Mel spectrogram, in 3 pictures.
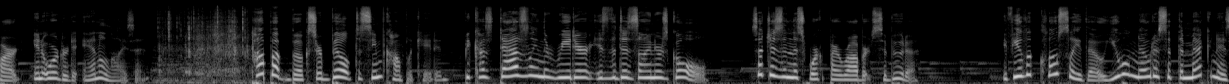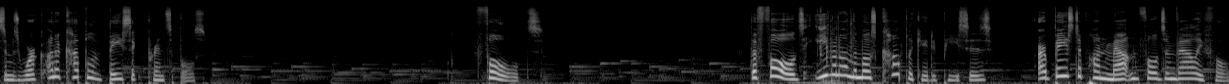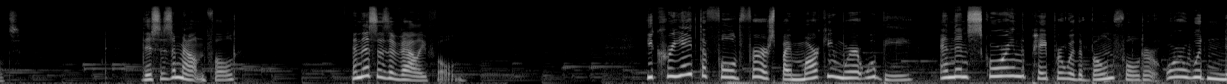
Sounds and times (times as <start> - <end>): Speech: 0.0 - 1.5, 2.5 - 9.2, 10.0 - 14.4, 17.1 - 17.8, 19.8 - 24.8, 26.0 - 27.0, 28.1 - 29.2, 31.1 - 36.8
Music: 0.0 - 36.8.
